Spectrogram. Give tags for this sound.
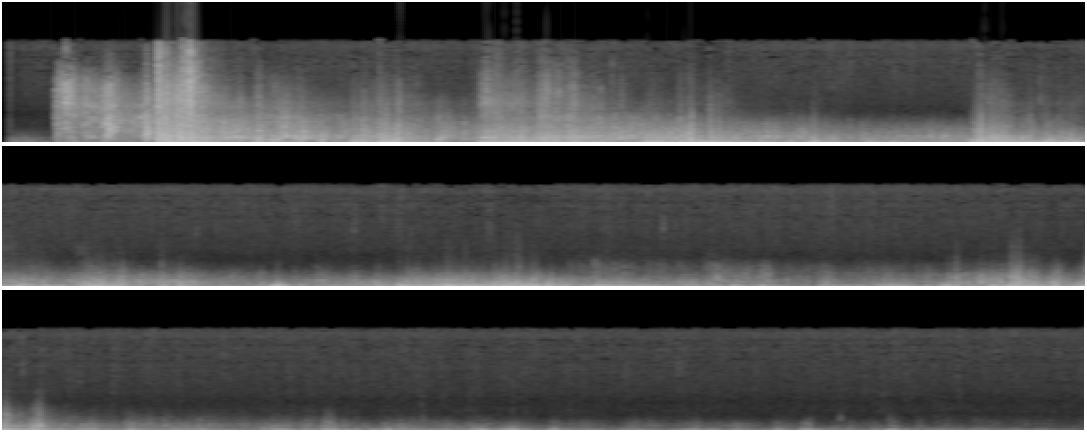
film game thunder video

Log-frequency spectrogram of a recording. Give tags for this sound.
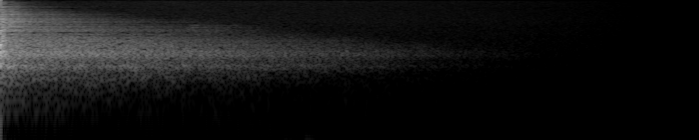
drum field-recording hit industrial metal metallic percussion percussive staub

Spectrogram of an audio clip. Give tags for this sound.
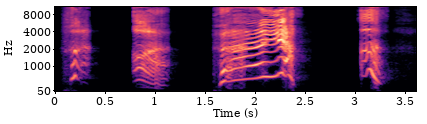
clear fight american fighting grunt video game talk girl female speak gaming

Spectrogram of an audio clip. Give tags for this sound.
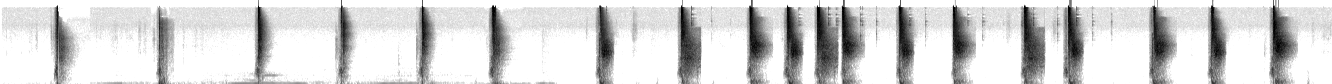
belt bully cliche fight indy-mogul indymogul kick pain punch remix slap smack sock stereotypical whip

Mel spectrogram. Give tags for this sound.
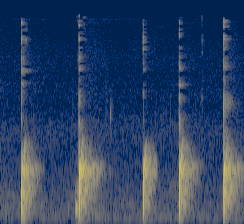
popping up pop

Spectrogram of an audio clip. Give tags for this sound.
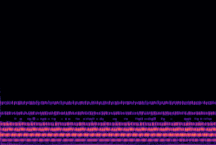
sound organ rock

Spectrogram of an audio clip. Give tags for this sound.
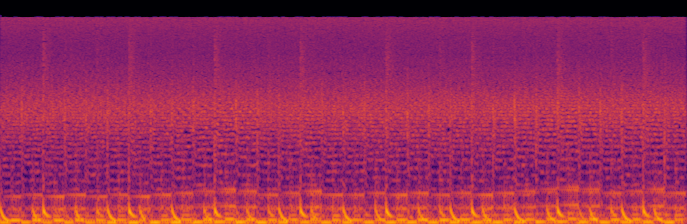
vicces video

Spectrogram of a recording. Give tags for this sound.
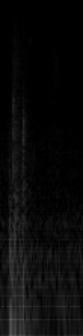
wall impact body hit

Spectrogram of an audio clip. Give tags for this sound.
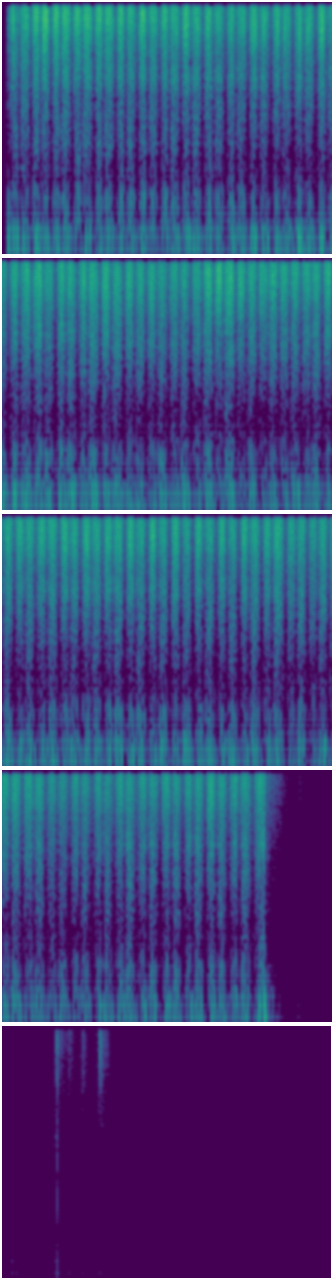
cleaning scrubbing scrub

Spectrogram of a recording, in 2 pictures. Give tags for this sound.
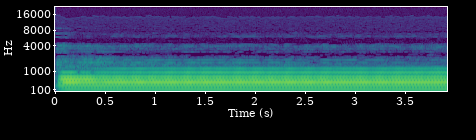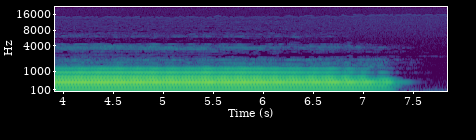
woodwinds vsco-2 single-note bassoon midi-velocity-31 midi-note-48 vibrato-sustain c3 multisample

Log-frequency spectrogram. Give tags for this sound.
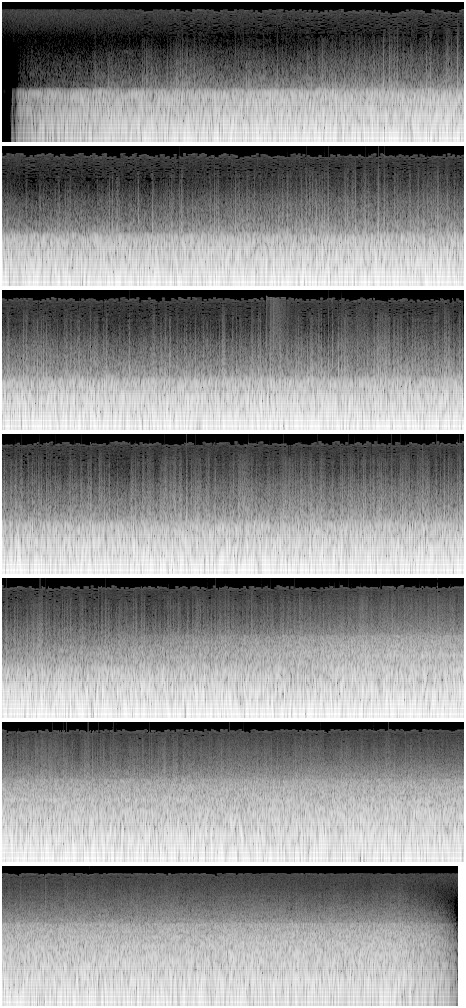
audacity bass dark deep depths harsh noise processed rumble space

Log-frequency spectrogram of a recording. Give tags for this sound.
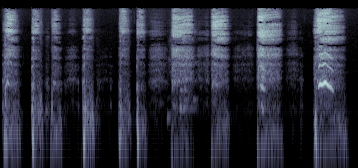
Hot Wheeze Wind Heat-Attack Breathing Air Winded Man-Wheezing Breathe Breath

